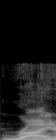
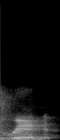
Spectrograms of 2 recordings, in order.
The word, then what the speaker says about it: Ren: Ry, is it is it Ryan or is it Ren? I want to make sure we're pronouncing your name correctly. It is Ren.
